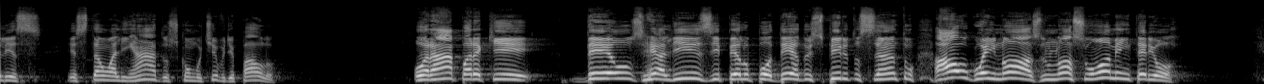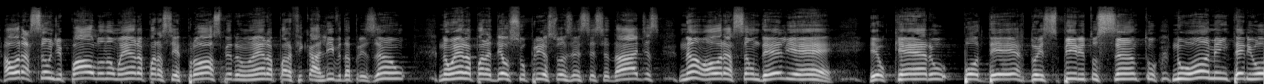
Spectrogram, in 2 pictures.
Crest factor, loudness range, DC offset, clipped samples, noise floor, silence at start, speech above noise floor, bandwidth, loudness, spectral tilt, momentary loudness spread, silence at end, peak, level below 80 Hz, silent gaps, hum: 18 dB; 4 LU; under 0.1%; under 0.1%; -73 dBFS; 0 s; 55 dB; 16 kHz; -18 LUFS; -3.5 dB/octave; 11 LU; 0 s; 0 dBFS; -58 dBFS; none; none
